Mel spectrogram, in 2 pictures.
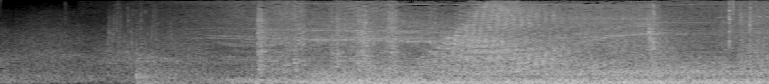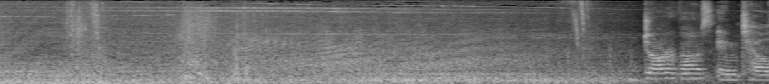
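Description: A spacecraft engine roars loudly as it flies past.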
